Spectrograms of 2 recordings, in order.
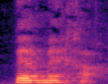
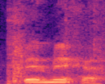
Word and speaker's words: Bermeja: How do you pronounce it? Bermeja. Bermeja, yes, and it is considered important on the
